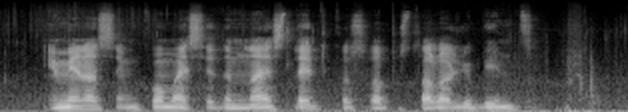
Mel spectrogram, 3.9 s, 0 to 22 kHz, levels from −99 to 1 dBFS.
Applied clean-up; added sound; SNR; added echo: none; Zipper (clothing); 16 dB; none.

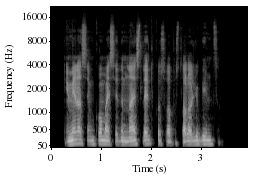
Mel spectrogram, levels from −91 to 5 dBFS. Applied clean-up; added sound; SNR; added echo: none; none; none; none.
